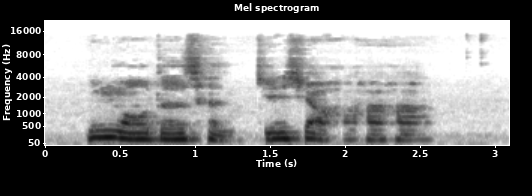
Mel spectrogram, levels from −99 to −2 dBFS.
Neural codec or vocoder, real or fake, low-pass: vocoder, 44.1 kHz, 128 mel bands every 512 samples, BigVGAN v2; fake; 14.4 kHz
